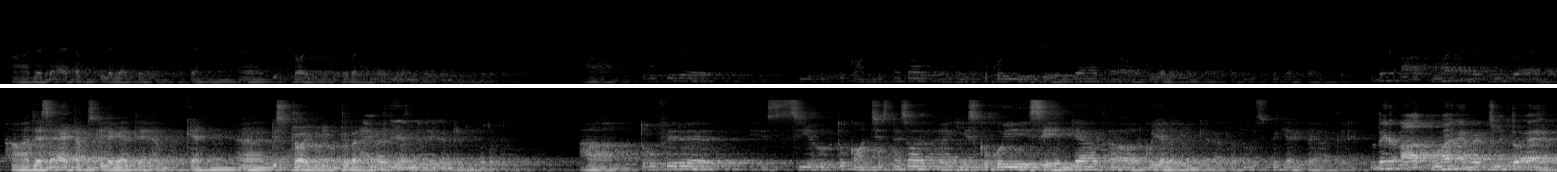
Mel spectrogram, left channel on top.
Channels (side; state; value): left; quieter; 33.2 dB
